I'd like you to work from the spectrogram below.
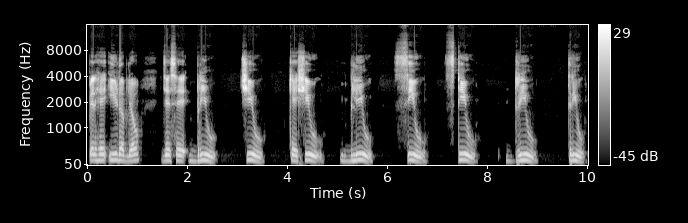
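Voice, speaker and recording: A man teaching phonics, calmly explaining definitions and reading word lists. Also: on the high side, no echo, muffled recording. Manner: slow, deliberate, reads definitions and word lists aloud. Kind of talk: classroom explanation.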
